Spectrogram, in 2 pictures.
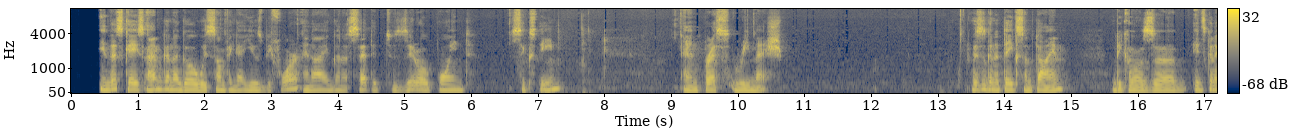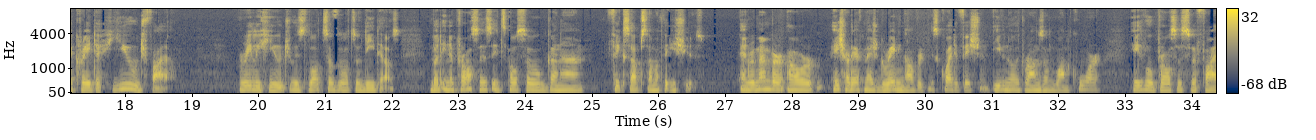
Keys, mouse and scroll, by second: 7.4 1, 7.8 6.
